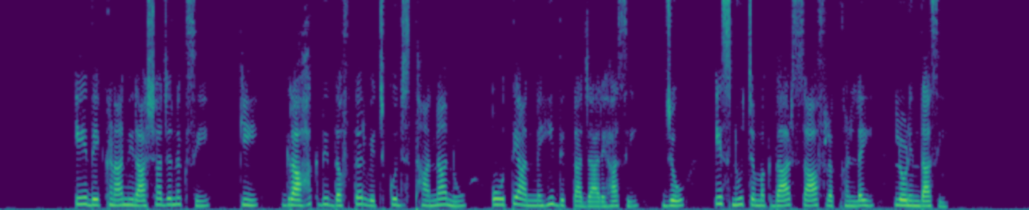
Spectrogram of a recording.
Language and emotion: Punjabi, sad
